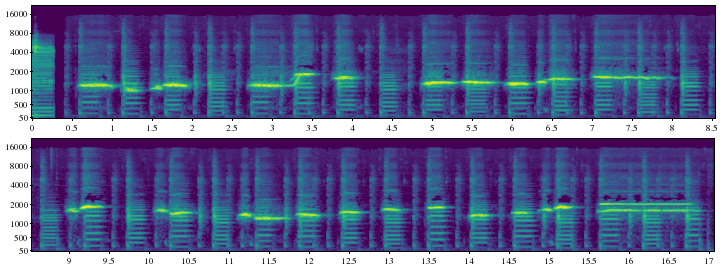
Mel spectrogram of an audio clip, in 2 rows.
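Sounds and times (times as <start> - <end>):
bouncy keyboard chords: 0.4 - 17.0
whistled melody: 0.6 - 17.0.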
